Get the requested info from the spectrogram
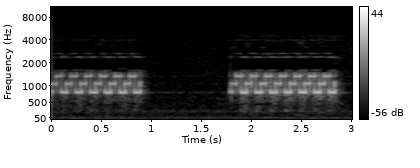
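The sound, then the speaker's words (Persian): A telephone rings twice for a call-in question on a history question-and-answer program. Each ring is a warbling electronic trill lasting about a second, separated by a short pause. The rings are clear, with no voices. “اولین سوال به صورت تلفنی مطرح شده، میشنویم.”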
